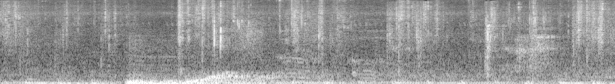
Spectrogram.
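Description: Footsteps thud across tiled rooftops.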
